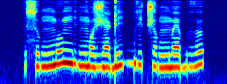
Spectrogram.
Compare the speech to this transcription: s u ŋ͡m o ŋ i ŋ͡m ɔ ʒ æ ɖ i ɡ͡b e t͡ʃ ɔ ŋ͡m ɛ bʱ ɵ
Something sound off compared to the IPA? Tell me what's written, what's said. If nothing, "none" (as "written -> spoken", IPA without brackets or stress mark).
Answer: e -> i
